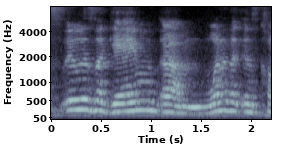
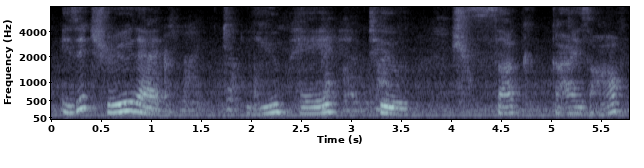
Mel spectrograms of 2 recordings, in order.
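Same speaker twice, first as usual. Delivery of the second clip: slow, halting question, trailing softer; drawn-out, careful asking with long gaps; hesitant asking; 6 dB quieter, much slower than usual. Retold or imitated. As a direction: pick through the awkward question word by word. Imitating his hesitant awkward question.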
